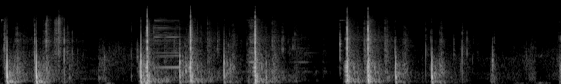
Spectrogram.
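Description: A rapid string of pistol shots fired through a Limited-division stage, with a short pause about three seconds in. A steel target rings after one of the shots about a second and a half in.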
